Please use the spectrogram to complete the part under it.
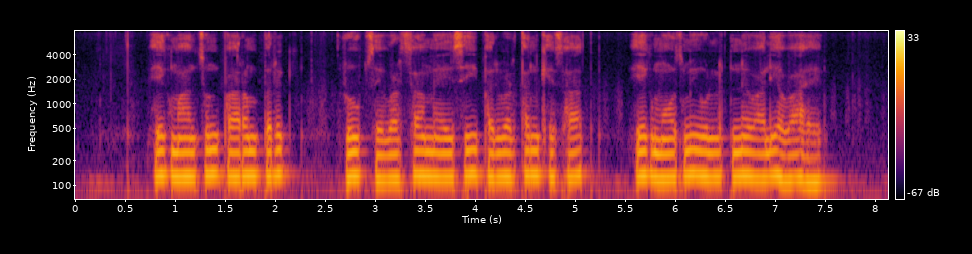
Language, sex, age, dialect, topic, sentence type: Hindi, male, 18-24, Marwari Dhudhari, agriculture, statement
